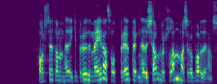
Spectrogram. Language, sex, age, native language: Icelandic, male, 40-49, Icelandic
